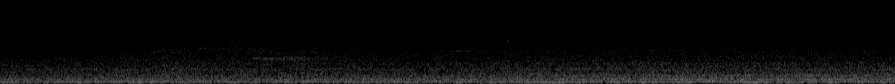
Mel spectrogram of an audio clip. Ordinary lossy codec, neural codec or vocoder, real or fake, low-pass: none; none; real; none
